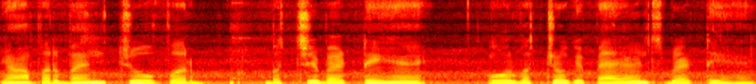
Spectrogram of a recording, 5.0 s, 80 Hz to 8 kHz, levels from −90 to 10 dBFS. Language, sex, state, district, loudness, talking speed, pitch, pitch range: Hindi, male, Chhattisgarh, Korba, -14 LUFS, 155 wpm, 125 Hz, 115-135 Hz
